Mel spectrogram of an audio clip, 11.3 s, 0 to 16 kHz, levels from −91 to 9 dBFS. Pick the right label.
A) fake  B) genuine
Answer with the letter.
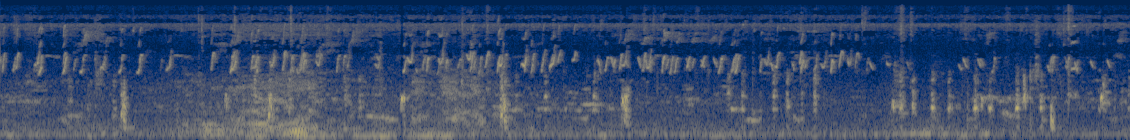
A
